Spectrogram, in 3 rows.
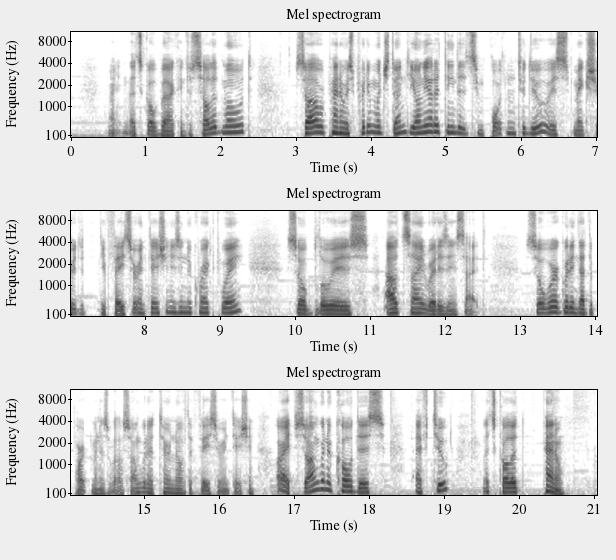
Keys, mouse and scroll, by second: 0.8 click, 2.8 click, 8.3 scroll down 6, 8.9-11.9 middle drag, 11.9 scroll down 1, 11.9-13.5 middle drag, 13.5-14.2 scroll down 1, 14.2-14.6 scroll down 1, 14.6-16.1 drag, 16.1 scroll down 2, 16.6-18.4 middle drag, 18.4 F2.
